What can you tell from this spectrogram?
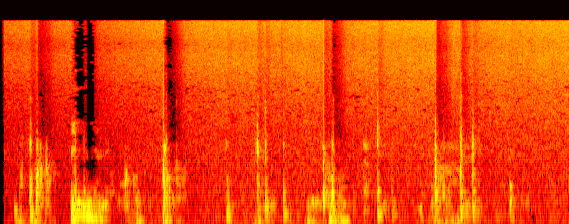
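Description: Irregular knocks, taps and rubbing of a plastic collapsible foot spa tub as it is tilted and handled and its power cord is unwound.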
